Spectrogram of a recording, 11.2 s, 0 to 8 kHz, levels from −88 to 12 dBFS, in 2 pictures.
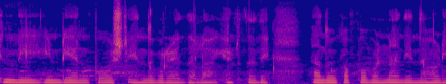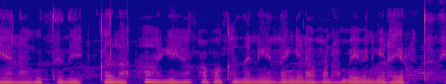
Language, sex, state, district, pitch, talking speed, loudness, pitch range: Kannada, female, Karnataka, Bellary, 205 Hz, 100 wpm, -40 LUFS, 205-210 Hz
